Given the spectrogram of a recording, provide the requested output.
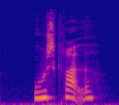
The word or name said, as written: uskrællet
